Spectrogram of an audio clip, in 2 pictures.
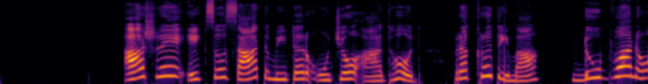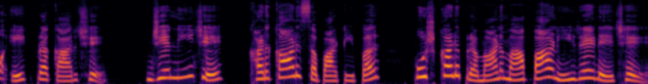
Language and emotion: Gujarati, neutral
